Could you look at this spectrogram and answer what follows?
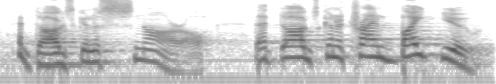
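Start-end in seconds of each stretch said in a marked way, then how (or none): none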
